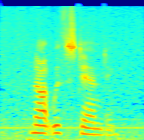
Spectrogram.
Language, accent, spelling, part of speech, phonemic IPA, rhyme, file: English, US, notwithstanding, adverb / conjunction / preposition / postposition, /ˌnɑtwɪθˈstændɪŋ/, -ændɪŋ, En-us-notwithstanding.ogg
- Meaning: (adverb) Nevertheless, all the same; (conjunction) Although; despite the fact that; even though; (preposition) In spite of, despite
